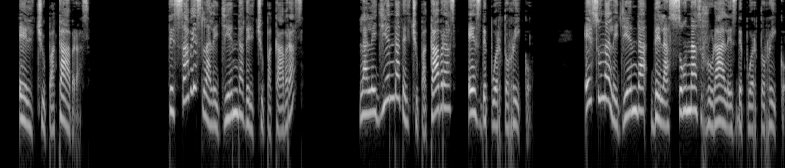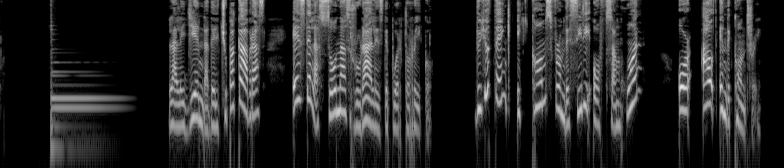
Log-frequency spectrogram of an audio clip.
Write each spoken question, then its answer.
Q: Do you think it comes from the city of San Juan? or out in the country.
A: Muy bien. Out in the country.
